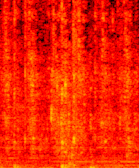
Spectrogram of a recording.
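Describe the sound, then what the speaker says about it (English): Mashed bananas and vegetable oil are stirred together in a bowl, giving soft, wet squelching and sloshing strokes in an uneven rhythm, close and fairly quiet. "So just giving these bananas and oil a quick mix."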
